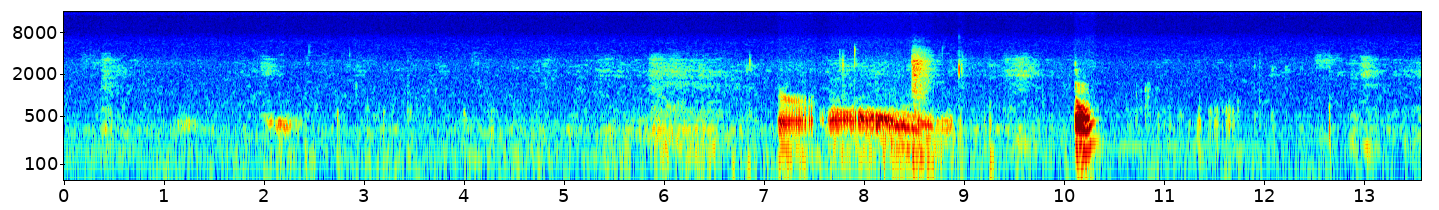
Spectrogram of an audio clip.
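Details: Hunger stomach growling: a few low gurgling, cooing rumbles midway in a quiet room. The person had not eaten since the previous day's dinner, through a twelve-hour shift, until the next morning.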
